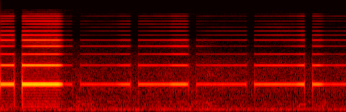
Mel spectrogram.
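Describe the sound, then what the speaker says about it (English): Alarm beeping in short, repeated electronic tones, one louder burst near the start followed by quieter evenly spaced beeps, with no talking. "My alarm keep going off."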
